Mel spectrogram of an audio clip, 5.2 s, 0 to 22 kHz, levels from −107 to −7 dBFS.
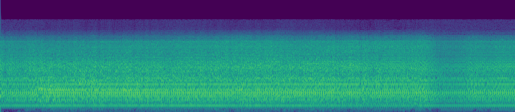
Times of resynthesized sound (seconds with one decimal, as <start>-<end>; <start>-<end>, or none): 0.5-3.6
